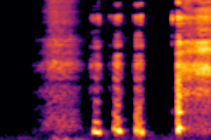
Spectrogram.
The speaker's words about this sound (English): You were breathing pretty heavily there, mister.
